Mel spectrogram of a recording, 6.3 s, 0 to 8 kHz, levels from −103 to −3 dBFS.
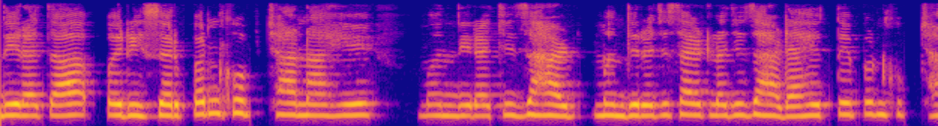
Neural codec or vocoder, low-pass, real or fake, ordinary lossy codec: none; 7.2 kHz; real; none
